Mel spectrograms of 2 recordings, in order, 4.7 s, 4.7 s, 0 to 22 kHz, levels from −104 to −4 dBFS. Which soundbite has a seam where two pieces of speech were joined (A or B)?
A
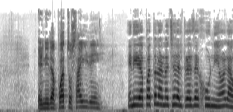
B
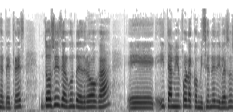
B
